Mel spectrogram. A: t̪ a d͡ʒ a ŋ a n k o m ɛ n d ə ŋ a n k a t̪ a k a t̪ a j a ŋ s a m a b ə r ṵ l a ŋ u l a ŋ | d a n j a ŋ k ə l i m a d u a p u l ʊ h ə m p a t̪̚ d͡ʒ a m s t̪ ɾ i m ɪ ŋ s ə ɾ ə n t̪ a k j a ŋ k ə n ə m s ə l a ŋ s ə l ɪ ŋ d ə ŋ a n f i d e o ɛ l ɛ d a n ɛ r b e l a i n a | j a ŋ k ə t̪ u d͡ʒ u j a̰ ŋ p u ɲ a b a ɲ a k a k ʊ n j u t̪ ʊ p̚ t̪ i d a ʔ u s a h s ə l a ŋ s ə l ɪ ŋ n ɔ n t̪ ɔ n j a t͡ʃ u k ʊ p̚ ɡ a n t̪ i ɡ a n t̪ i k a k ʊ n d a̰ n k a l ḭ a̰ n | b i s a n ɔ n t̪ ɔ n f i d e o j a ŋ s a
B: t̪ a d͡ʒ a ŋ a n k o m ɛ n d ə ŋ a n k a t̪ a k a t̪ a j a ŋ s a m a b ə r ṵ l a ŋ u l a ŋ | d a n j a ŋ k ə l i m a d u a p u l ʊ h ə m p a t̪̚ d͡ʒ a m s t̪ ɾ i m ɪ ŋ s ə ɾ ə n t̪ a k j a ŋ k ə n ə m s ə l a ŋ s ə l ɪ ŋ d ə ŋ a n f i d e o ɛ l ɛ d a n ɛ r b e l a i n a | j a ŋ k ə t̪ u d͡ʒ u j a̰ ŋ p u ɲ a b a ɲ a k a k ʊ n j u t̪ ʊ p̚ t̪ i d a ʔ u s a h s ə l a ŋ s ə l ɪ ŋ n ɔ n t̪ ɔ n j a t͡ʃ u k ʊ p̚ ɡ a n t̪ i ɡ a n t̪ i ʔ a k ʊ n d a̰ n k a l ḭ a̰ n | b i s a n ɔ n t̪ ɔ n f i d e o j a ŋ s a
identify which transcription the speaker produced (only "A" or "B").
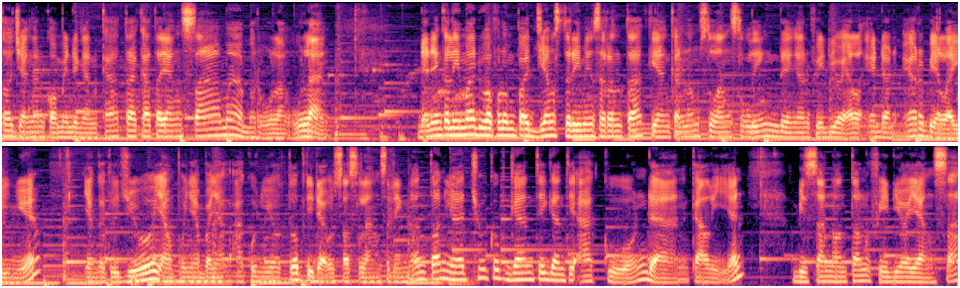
B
